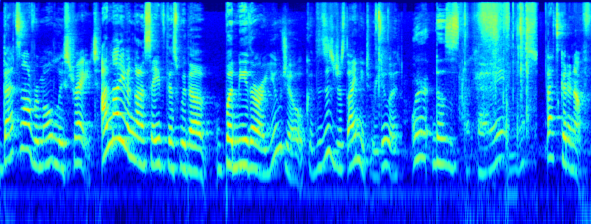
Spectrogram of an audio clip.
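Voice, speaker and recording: A woman with an Italian accent speaks at a moderate pace and fairly high pitch, her tone animated. Her intonation is lively, with noticeable background noise behind her. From Italy. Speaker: YouTuber, physics historian. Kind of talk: channel introduction vlog. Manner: casual, animated.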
